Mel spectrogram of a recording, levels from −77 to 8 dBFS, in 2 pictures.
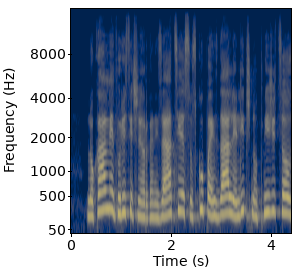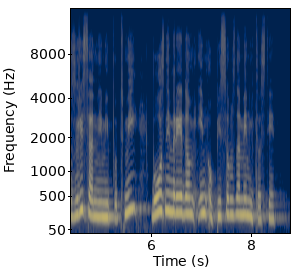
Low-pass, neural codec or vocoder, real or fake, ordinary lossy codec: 14.4 kHz; autoencoder, 48 kHz, 32 numbers a frame, DAC-VAE, trained on Japanese speech; fake; none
